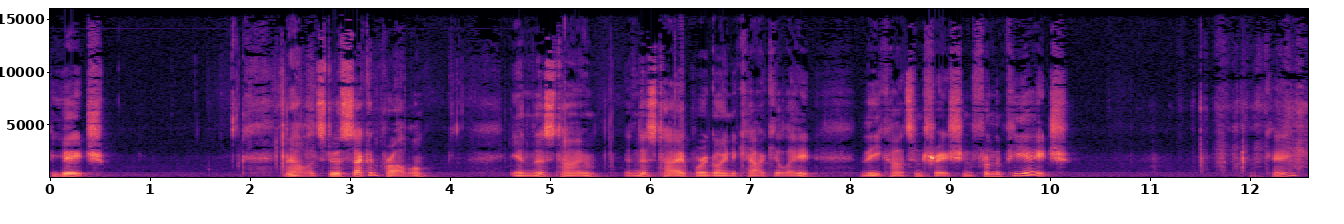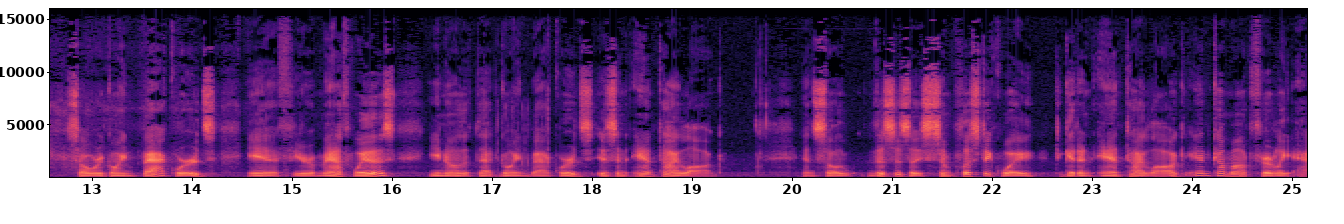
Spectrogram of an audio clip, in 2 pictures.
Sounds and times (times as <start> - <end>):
Speech: 0.0 - 0.7, 2.3 - 3.9, 4.6 - 10.3, 12.1 - 19.4, 20.1 - 25.1
Inside, small room: 0.0 - 25.1
Writing: 11.5 - 14.5.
